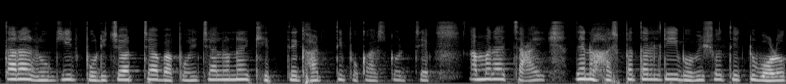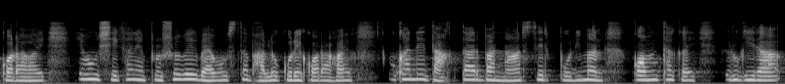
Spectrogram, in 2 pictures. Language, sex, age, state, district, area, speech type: Bengali, female, 18-30, West Bengal, Nadia, rural, spontaneous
